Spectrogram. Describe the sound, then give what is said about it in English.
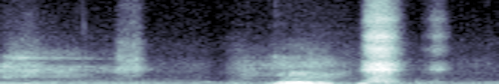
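A drawn-out, breathy yawn swells, ending in a brief airy exhale, with faint low murmuring in the background. “…, you're yawning.”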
